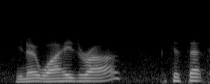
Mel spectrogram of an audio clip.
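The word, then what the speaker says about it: Ra's: one thing okay for me Batman Begins he's Ras you know why he's Ras because that's how he pronounces his own name this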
